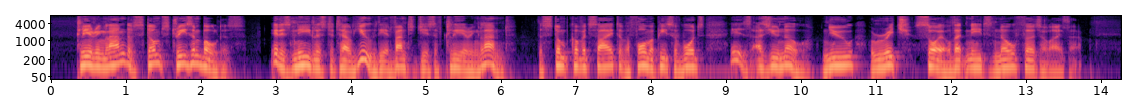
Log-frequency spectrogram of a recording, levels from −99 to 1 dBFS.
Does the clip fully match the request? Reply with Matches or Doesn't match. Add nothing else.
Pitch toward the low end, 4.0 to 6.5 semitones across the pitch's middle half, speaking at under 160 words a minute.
Doesn't match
